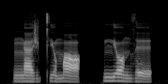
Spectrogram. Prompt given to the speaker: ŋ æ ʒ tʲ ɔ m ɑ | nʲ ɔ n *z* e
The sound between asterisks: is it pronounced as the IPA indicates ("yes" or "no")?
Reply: yes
